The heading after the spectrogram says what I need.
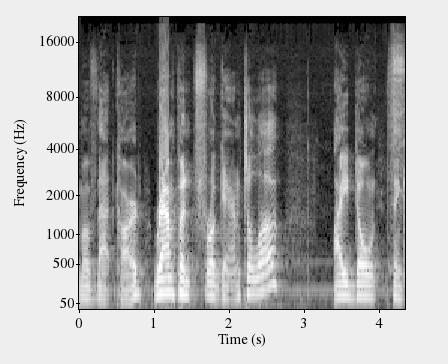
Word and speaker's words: Fragantula: I say it like fragantula, like a tarantula. Fragantula. But it's gigantic though. It's like gargantua, not tarantula.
